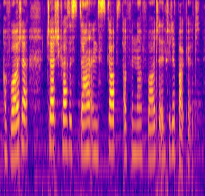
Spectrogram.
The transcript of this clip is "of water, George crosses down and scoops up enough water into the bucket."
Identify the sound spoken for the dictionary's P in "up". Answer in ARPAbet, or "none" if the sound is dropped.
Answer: F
